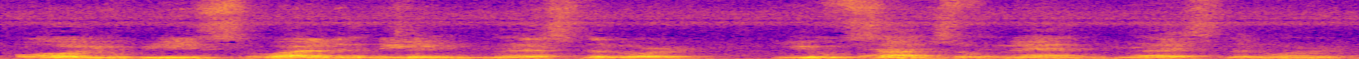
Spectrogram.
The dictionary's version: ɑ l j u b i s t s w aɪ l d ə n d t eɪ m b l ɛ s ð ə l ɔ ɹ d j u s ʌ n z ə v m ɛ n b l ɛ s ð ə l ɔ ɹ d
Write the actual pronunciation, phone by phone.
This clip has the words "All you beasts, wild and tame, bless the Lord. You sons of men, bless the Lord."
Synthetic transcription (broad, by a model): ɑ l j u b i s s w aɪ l ə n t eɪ b l ɛ s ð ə l ɔ ɹ d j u s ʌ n s ə v m ɛ n b l ɛ s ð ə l ɔ ɹ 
